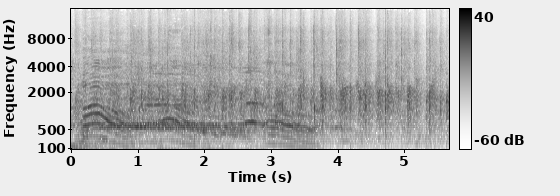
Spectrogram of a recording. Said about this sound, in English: You're just clapping because we called you brilliant. I almost forgot to say that.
